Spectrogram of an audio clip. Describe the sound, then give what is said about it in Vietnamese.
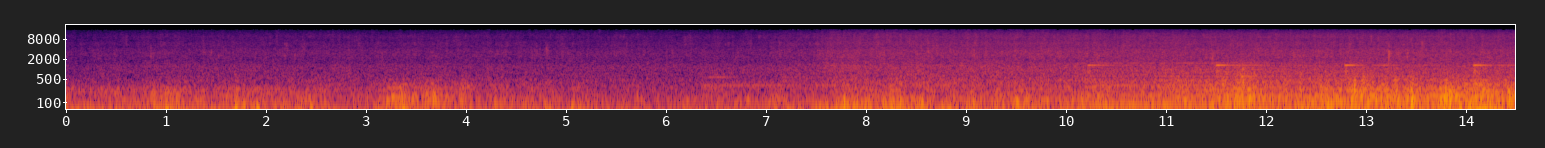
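Heavy rain with thunder in a sudden downpour: a dense, steady hiss of rainfall with deep rolling rumbles underneath, the storm growing slightly louder toward the end. “Đi được một lúc, trời đột nhiên ầm ầm đổ mưa.”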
